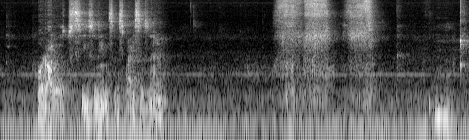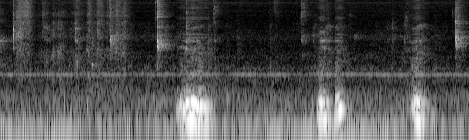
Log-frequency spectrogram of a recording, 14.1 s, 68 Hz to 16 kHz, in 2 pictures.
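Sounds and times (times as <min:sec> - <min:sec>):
soft chewing: 0:04.1 - 0:14.0.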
